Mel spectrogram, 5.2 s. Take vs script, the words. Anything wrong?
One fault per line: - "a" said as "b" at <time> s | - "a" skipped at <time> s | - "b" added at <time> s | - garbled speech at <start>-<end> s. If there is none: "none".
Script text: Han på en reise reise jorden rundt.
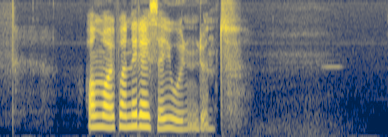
- "var" added at 1.4 s
- "reise" skipped at 2.2 s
